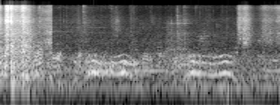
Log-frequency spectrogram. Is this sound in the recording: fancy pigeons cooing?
yes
